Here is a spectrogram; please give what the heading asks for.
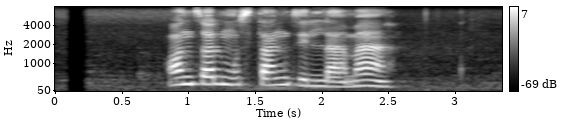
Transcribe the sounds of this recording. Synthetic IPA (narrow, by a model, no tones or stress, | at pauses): ʌnt͡sʌlmust̪aŋd͡zilːama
